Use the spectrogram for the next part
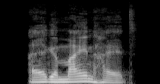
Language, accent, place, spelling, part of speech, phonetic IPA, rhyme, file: German, Germany, Berlin, Allgemeinheit, noun, [alɡəˈmaɪ̯nhaɪ̯t], -aɪ̯nhaɪ̯t, De-Allgemeinheit.ogg
- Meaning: generality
